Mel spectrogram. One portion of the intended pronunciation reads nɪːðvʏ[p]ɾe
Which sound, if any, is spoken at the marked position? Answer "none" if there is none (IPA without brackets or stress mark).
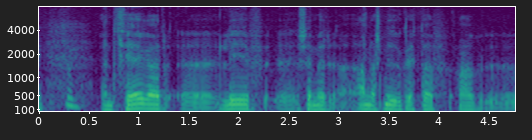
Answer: k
